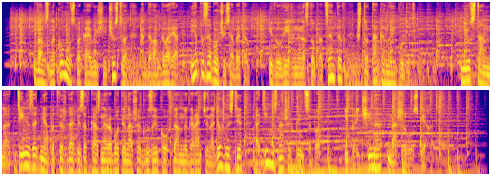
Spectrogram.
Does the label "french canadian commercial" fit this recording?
No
